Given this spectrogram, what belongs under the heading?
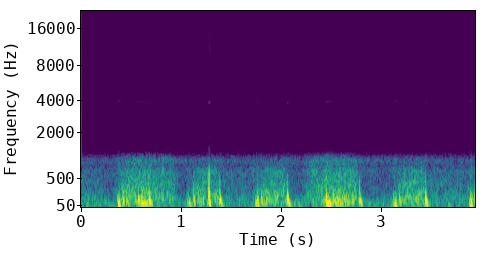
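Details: Abnormal heart sound via wireless stethoscope: muffled low heart sounds, about 75 a minute, with a rough whooshing noise filling the gaps between beats, likely a murmur.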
